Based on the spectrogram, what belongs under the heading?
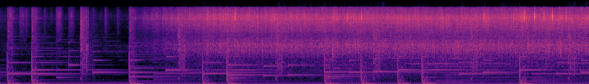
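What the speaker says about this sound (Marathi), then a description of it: "मध्यम आचेवर ना बांगडा ना अगोदर खालच्या साईडला ना तळून घेऊ" Bangda mackerel frying in oil over medium heat in a Maharashtrian-style fish fry, a steady hiss of sizzling running beneath louder plucked, rhythmic background music throughout.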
